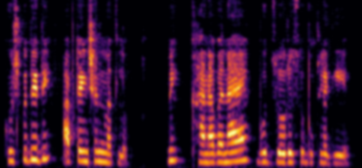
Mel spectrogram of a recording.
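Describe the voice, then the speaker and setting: A woman voicing a caring young adult son and brother in a cartoon, asking quick, concerned questions. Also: sits low, warm tone. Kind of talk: cartoon voice acting. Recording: dull lo-fi sound.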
